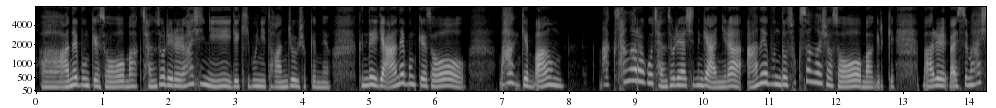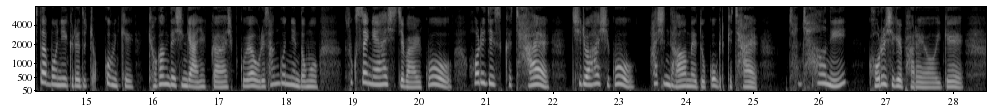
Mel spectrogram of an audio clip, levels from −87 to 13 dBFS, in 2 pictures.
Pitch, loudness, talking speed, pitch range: 225 Hz, -30 LUFS, 310 characters per minute, 195-265 Hz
